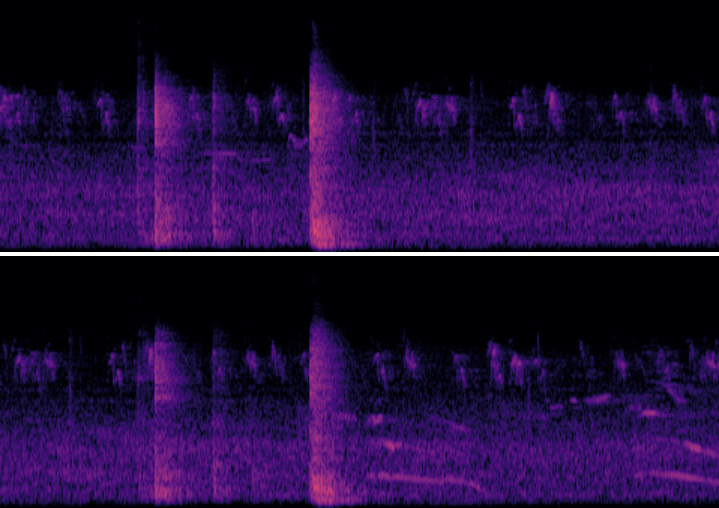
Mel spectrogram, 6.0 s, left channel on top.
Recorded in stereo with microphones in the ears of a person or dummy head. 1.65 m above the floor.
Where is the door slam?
15° left (ahead or behind), 0.8 m.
